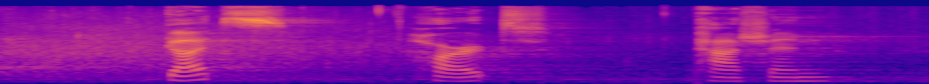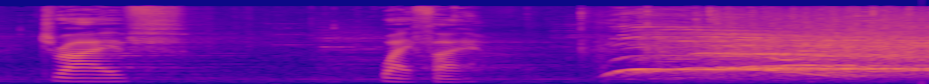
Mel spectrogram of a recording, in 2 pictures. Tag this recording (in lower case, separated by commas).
speech, monologue, female speech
